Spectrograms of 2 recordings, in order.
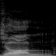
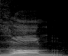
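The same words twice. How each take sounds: First: The word starts with a j sound. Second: The word starts with a z sound. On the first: "এটি দিয়ে একটি শব্দ গঠন করি" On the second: "এই ফুটকিওয়ালা জ দিয়ে লিখে প্রকাশ করি তাহলে তার উচ্চারণ কেমন হবে?"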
